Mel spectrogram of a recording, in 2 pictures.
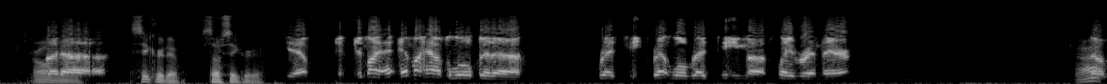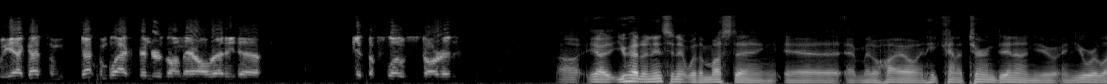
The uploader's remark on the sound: We had to do it via phone (anothe semi-successful experiment?).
